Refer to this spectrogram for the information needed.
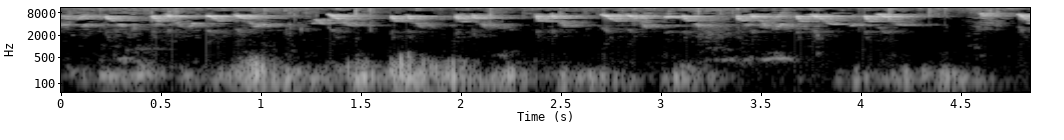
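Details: Over a hundred free saffron finches gather in a backyard at feeding time, their overlapping high chirps forming a steady, busy twittering chorus, with low thumps and rustles in the background.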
